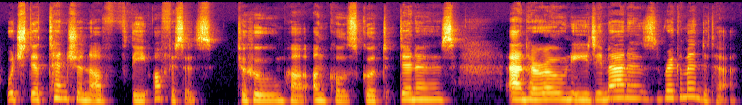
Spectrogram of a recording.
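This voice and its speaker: A woman's voice: medium pitch, fairly even intonation, moderate pace. A woman reading a scripted literary narration as an audiobook narrator.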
